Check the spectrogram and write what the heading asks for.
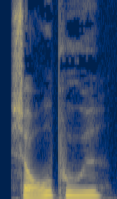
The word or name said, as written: SOVEPUDEN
